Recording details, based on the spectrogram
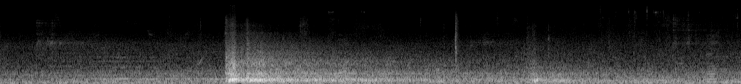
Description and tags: Stpauls 03 door slamming
In St.-Pauls Cathedral we hear a slamming door.
field-recording, church, slamming, door, cathedral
